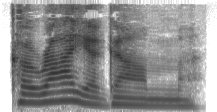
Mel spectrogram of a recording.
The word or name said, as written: karaya gum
